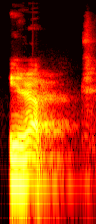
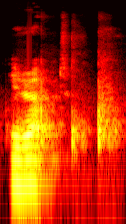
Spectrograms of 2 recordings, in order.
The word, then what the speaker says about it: erupt: Next word है हमारा इरप्ट, इरप्ट। और इसकी प्रोनाउंसिएशन देखें पहले, तो प्रोनाउंसिएशन है इसकी यहाँ पे एक्सेंट है इरप्ट, इरप्ट, इरप्ट।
